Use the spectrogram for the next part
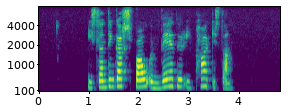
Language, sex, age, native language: Icelandic, female, 20-29, Icelandic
